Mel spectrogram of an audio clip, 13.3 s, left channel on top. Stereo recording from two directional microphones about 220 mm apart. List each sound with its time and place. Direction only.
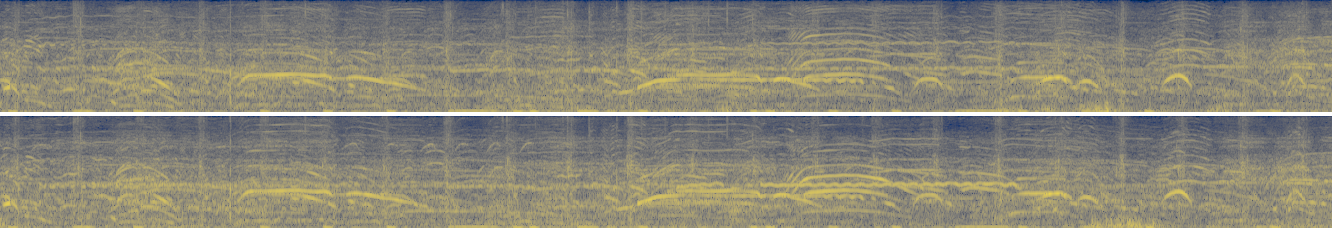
8.0 s crowd: 30° right (ahead or behind)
